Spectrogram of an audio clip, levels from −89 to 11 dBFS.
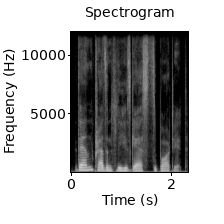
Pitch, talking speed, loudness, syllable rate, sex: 190 Hz, 130 wpm, -19 LUFS, 4.4 syllables/s, female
